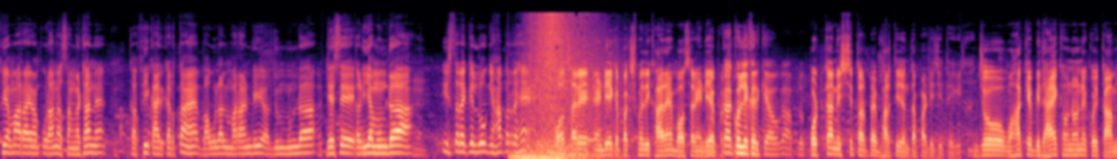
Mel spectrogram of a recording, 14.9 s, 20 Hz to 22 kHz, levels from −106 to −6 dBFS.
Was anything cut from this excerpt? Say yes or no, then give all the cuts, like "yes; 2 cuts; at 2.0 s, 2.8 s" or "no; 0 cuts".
yes; 3 cuts; at 4.3 s, 7.2 s, 12.8 s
